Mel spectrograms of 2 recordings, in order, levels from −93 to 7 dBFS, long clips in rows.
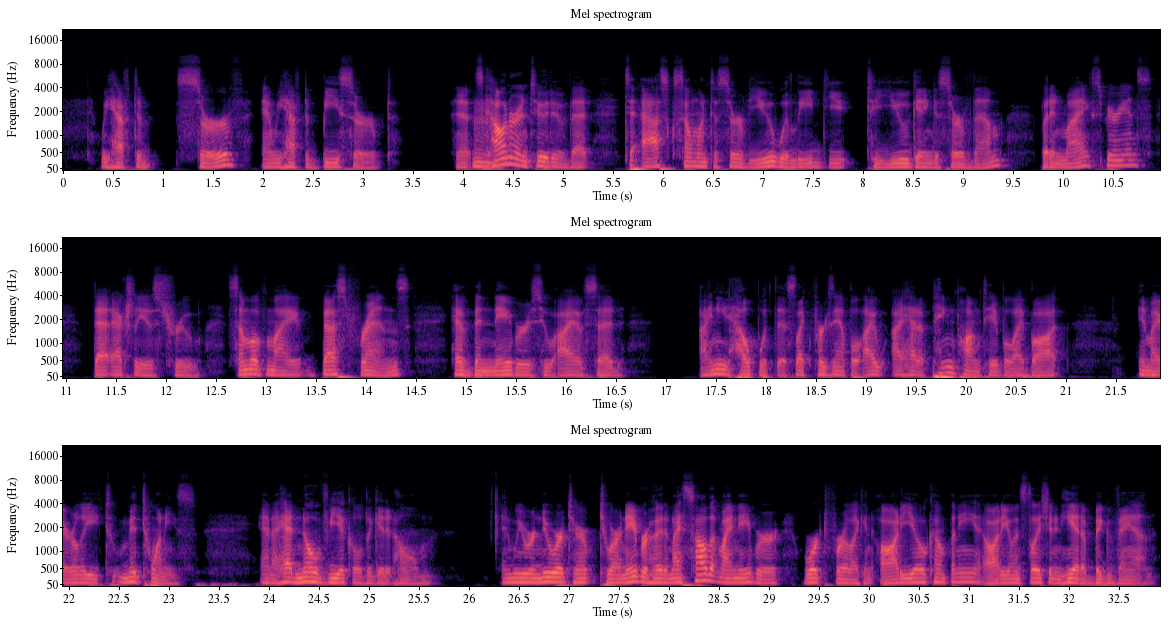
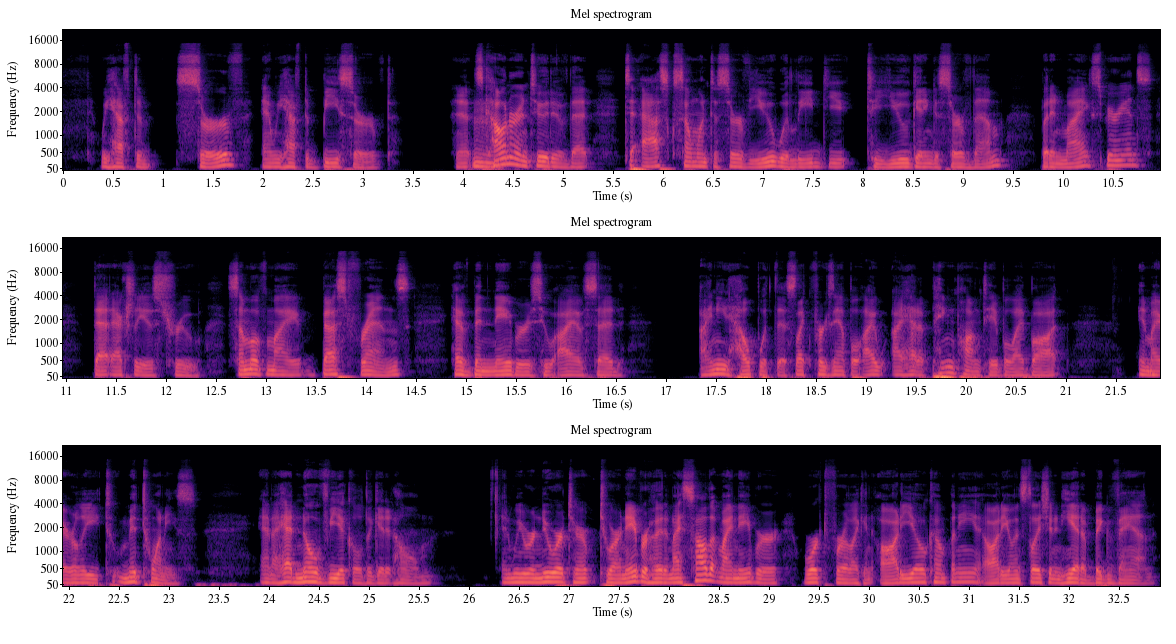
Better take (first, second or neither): second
